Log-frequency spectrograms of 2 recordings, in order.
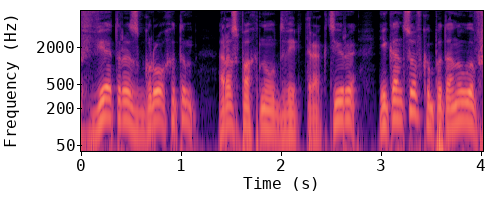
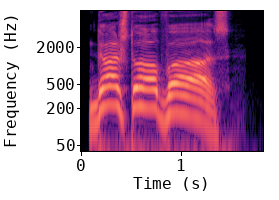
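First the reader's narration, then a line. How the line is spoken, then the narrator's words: Distant yelling crowd. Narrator (Russian): заорали с дальних столов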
